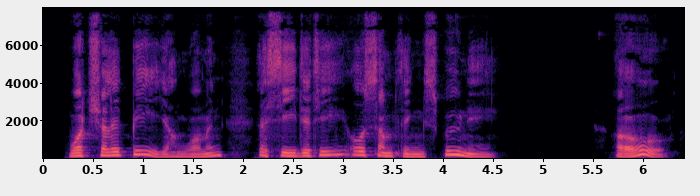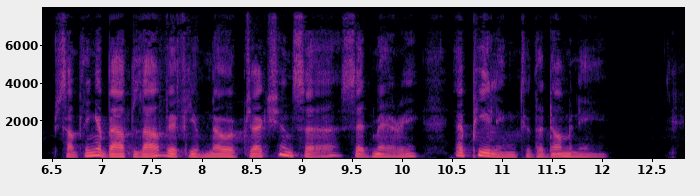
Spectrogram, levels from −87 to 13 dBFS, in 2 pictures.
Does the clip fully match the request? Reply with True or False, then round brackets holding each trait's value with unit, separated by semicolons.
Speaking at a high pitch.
False (125 Hz)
